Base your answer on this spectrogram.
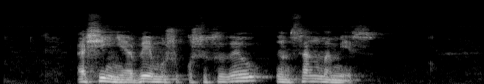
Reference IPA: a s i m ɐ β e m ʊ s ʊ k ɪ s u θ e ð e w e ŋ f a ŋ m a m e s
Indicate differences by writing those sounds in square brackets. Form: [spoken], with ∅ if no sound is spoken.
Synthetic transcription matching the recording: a [ʃ] i [ɲ] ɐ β e m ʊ s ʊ k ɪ s u θ e ð e w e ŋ [s] a ŋ m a m e s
